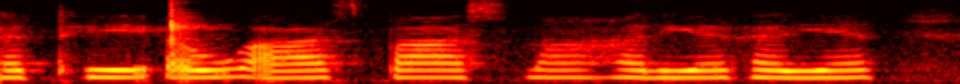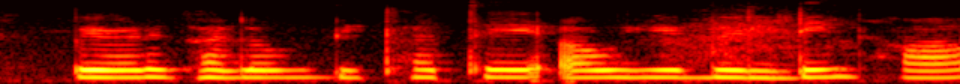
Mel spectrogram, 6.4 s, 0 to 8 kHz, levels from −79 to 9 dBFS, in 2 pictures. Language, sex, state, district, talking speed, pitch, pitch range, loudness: Chhattisgarhi, female, Chhattisgarh, Rajnandgaon, 160 wpm, 255 Hz, 250-260 Hz, -18 LUFS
